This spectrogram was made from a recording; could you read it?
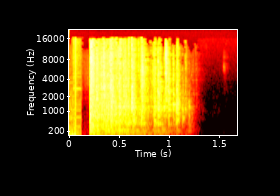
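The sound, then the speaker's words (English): A car crash as a Tesla Model S Plaid is hit from behind by a police car on a fairly busy road in Mexico: a low thud, a brief pause, then a loud burst of shattering glass and scattered metallic clinks that tumble for about a second before stopping abruptly. “All of a sudden, someone hits you from behind.”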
